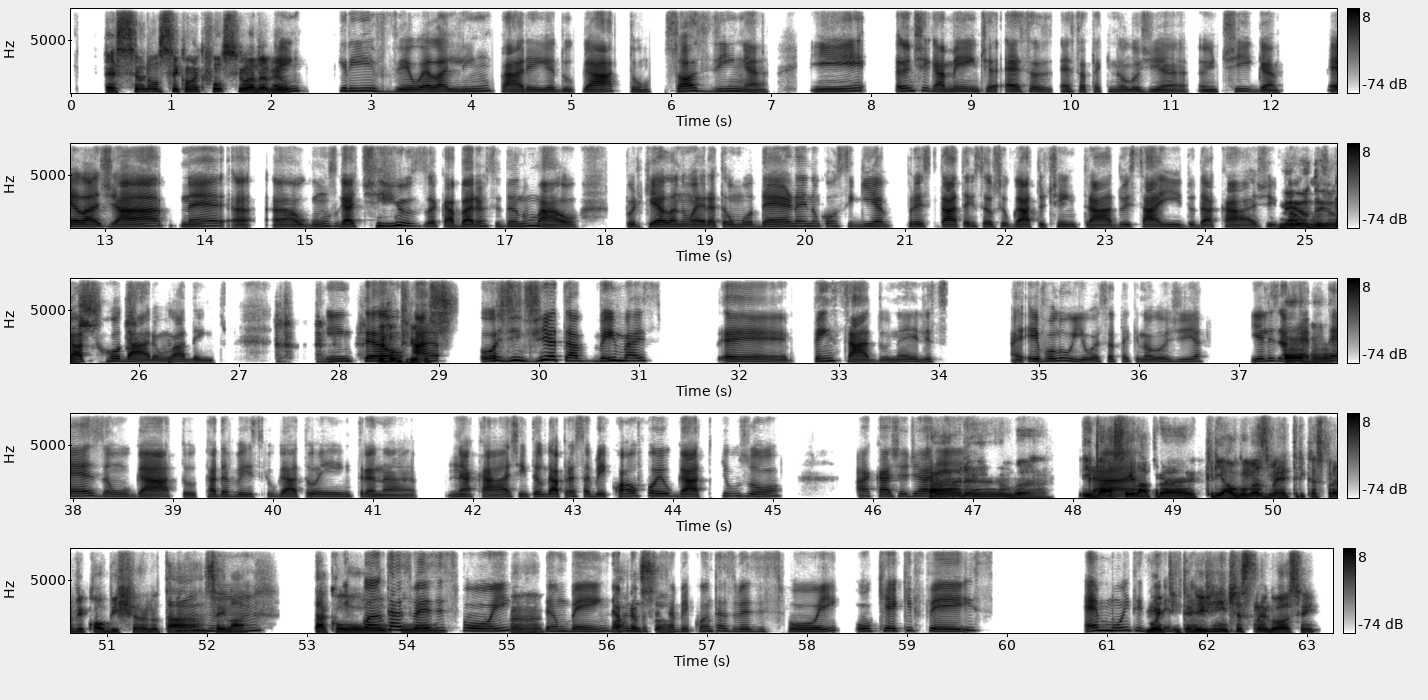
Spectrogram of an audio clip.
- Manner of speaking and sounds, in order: laugh; laughing while speaking: "hoje em dia"
- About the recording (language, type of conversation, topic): Portuguese, podcast, Como você equilibra trabalho e vida doméstica?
